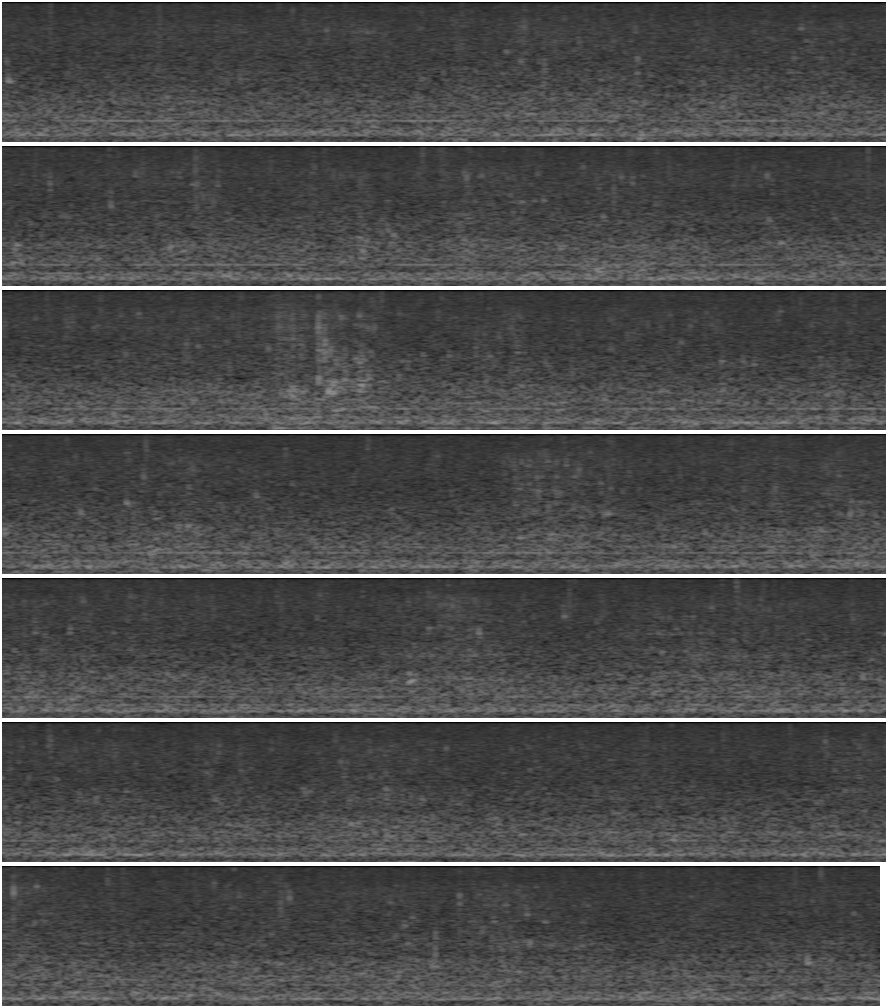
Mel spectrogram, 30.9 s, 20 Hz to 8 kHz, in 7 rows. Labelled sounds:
10.4	10.6	fish, 0.78 to 1.2 kHz

